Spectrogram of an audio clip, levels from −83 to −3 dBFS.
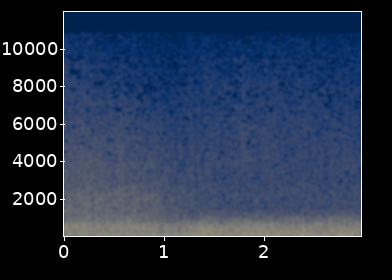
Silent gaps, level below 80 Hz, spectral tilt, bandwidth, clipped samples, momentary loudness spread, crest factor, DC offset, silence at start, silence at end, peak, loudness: none; -42 dBFS; -6 dB/octave; 11.5 kHz; under 0.1%; 2 LU; 12 dB; under 0.1%; 0 s; 0 s; -20 dBFS; -34 LUFS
